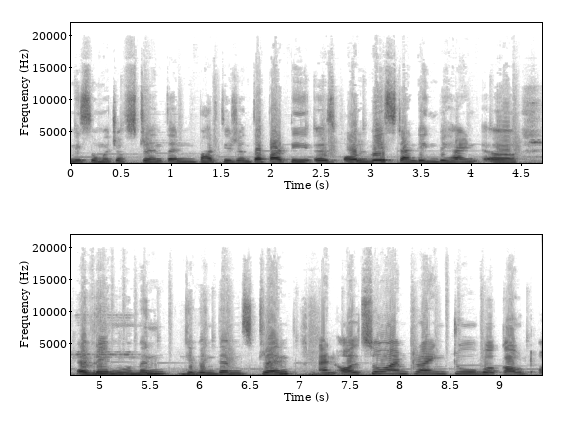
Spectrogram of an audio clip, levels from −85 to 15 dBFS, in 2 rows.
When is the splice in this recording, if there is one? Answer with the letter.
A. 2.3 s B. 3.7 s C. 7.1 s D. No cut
C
